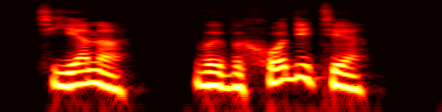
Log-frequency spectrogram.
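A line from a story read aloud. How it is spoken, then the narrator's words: Rude call. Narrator (Russian): Грубо окликнул ее кто-то из пассажиров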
